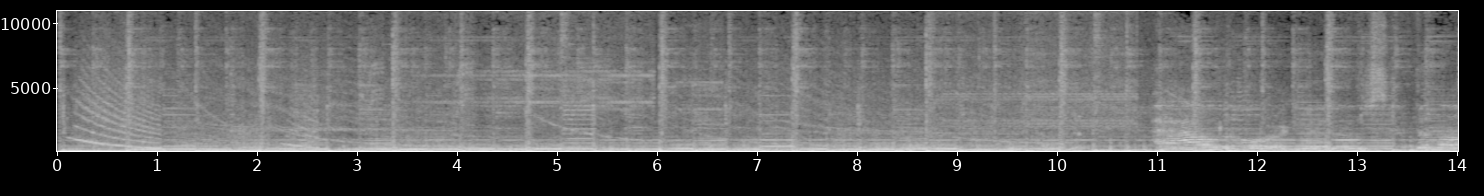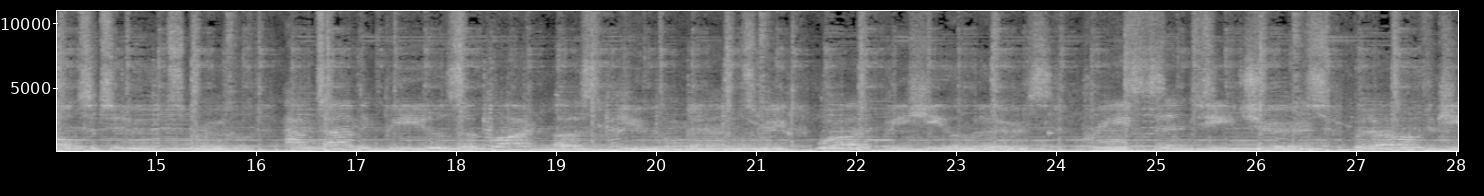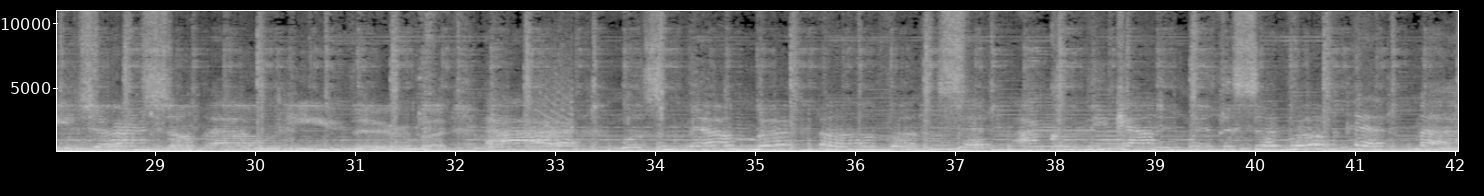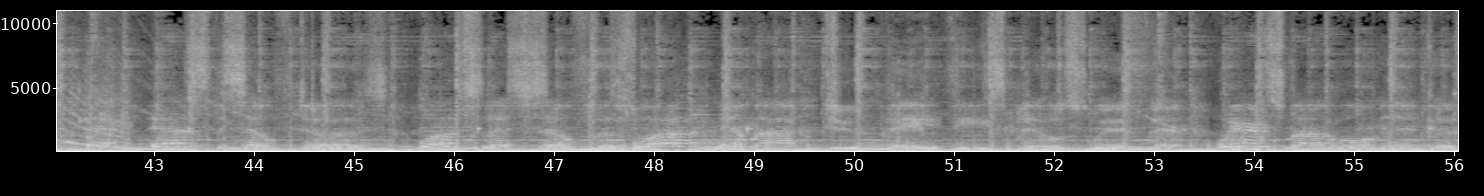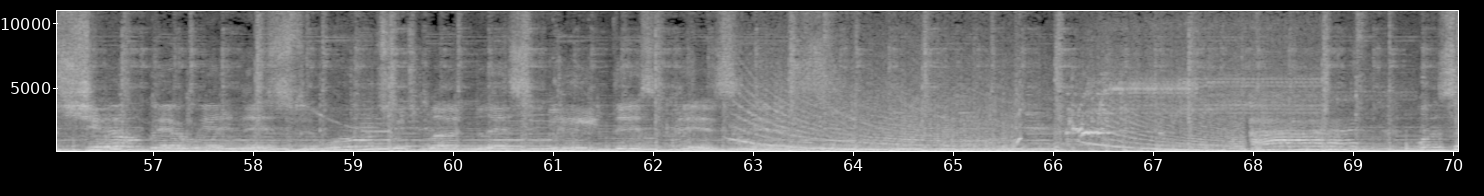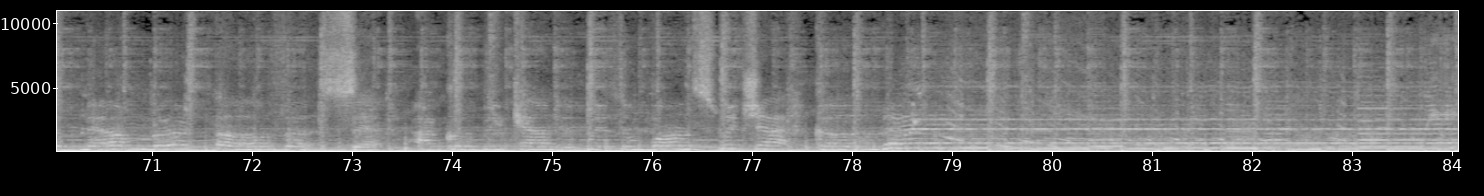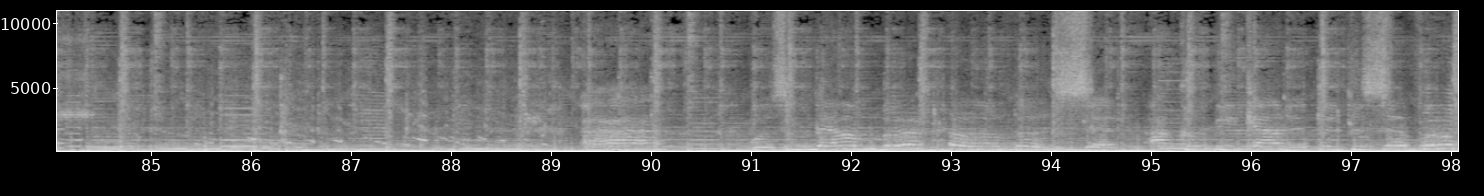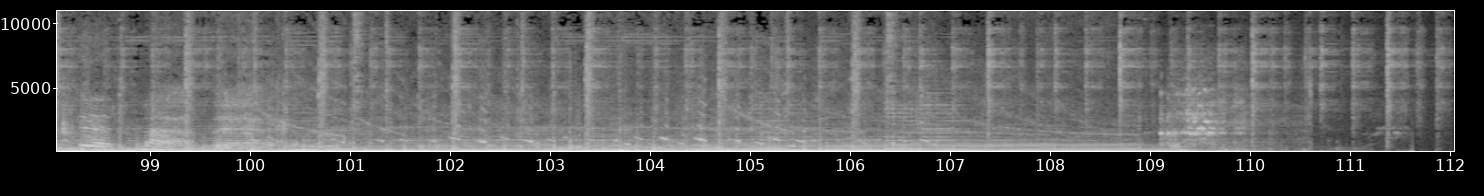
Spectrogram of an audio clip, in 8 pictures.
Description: verse: F, C, F, C, F, C, G7, C
chorus: F, Am, G7, F, Am, G7
verse, chorus, verse, chorus, chorus
hey thanks for the comments man! yeah i'm digging on this too. it was very dashed off. i have a few things cooking, but haven't finished anything in a while so i decided to bang out a simple song. i wrote the chords in like two seconds. they lyrics came pretty quickly too once i got going. my approach to it was pretty lazy, which i think is appropriate for the feel of the song. i was mostly going for the sounds of the words and then was a little surprised to see something that seemed somewhat meaningful at the end. i picked out a drum loop, and laid down four tracks of acoustic guitar and put a bunch of pulsing modulating effects on them. then when i tried to do a synth lead i realized that i hadn't tuned the instrument, so i just did some noisy stuff, which actually sound kind of cool. vocals are triple tracked. i agree that this song could go on a bit more, and i think the ending could be stronger, it just sort of has an obligatory double chorus and then vamps through the end. sounds a bit thoughtless. probably because i didn't think much about it. i think i'll sit on this a while and then maybe come back to it.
